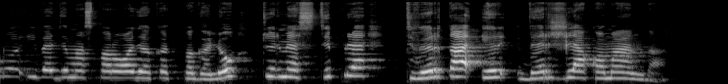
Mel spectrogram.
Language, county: Lithuanian, Panevėžys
